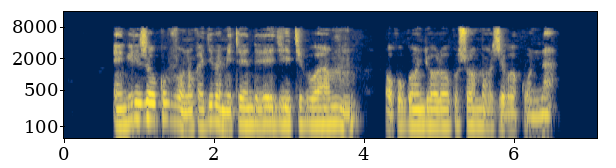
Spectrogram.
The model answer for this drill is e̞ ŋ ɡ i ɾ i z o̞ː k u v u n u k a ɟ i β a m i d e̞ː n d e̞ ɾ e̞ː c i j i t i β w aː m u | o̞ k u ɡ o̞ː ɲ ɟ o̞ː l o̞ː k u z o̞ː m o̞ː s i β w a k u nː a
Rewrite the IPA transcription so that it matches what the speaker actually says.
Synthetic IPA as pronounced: e̞ ŋ ɡ i ɾ i z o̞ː k u v u n u k a ɟ i β a m i t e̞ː n d e̞ ɾ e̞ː ɟ i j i t i β w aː m u | o̞ k u ɡ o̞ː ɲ ɟ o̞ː l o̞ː k u s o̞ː m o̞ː z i β w a k u nː a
